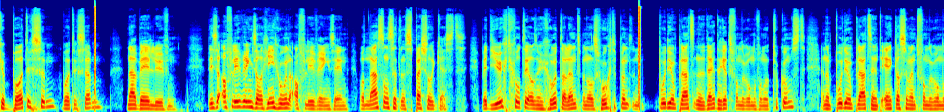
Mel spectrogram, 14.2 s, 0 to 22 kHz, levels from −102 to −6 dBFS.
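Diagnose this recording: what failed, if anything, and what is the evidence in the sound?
The failure sits at the driver or buffer stage: an uninitialised buffer was played twice. A brief, loud crack cuts across the speech at 1.42 s, and a longer burst of digital noise runs from 9.58 to 9.63 s. Their lengths, about 12 ms and 46 ms, fit 512-sample and 2048-sample blocks. Leftover memory was output as samples before audio reached it. Unlike a dropout or repeated block, these fill the gap with harsh garbage, not silence or earlier audio.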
